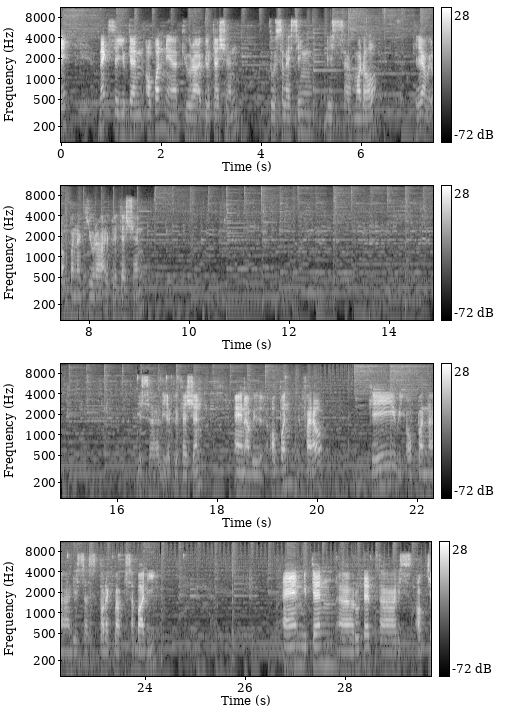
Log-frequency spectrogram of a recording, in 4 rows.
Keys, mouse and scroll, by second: 6.3 click, 14.9 click, 26.1 middle click, 28.0 click.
